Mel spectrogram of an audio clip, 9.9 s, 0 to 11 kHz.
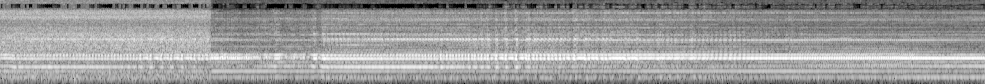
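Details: Genmitsu 3030 PROVer Max desktop CNC, stock 300W spindle pocketing 20 mm square and circle in aluminium, 2.5 mm deep, 0.3175 mm step-down: steady high whine with wavering buzzy cutting note; chatter, spindle suspected overloaded, edges not smooth, square 20.7 mm.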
